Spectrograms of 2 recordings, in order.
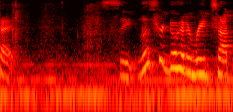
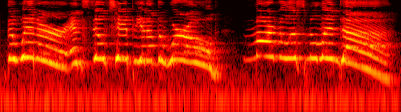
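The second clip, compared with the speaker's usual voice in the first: loud, high ring-announcer bellow; 10 semitones higher, 6 dB louder than usual. A narrator's reading. Lori bellows the winner like a ring announcer. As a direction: announce the champion to the crowd. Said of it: "she bellowed".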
